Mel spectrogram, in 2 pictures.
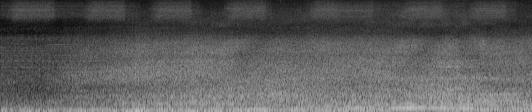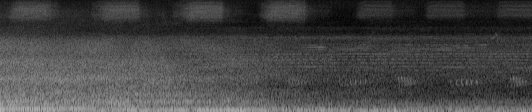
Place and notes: zoo zoo cafe, Fuxing Dist., Taoyuan City - Cicada and birds sound
Cicada cry, traffic sound, Birds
